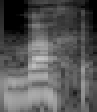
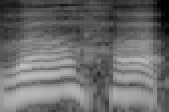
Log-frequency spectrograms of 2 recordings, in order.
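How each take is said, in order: First: The word ends on the h sound, no vowel. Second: The word ends with a short vowel after h. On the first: This is how the word is actually pronounced. The speaker calls it right. "வஹ் அப்படின்னு நம்ம உச்சரிக்கணும் ஆக்சுவலாக" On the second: This is how the word is written. The speaker calls it wrong. "வஹ அப்படின்னு இருக்கிறது"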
